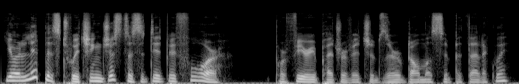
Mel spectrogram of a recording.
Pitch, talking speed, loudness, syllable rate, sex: 130 Hz, 160 wpm, -19 LUFS, 6.4 syllables/s, male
